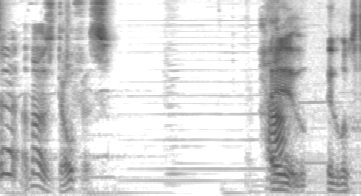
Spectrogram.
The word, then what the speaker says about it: Dofus: Is that how you pronounce that? I thought it was Dofus. Huh? It looks like Doofus to me.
